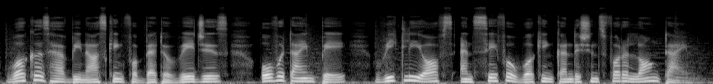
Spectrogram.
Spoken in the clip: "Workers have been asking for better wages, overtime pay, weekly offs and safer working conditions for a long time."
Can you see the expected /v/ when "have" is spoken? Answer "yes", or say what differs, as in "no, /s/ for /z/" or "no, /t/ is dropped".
yes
